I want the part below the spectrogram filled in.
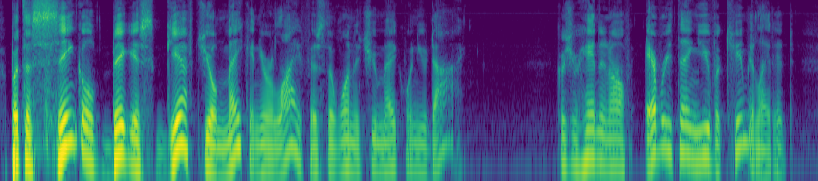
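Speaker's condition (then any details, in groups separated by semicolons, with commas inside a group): No condition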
